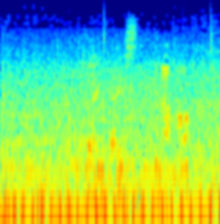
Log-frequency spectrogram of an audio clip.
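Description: A tricycle's Honda motorcycle engine running under way, heard from inside the sidecar as a rapid, even low throb. A voice comes in briefly near the end.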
